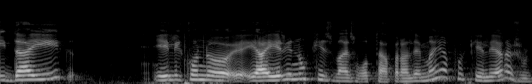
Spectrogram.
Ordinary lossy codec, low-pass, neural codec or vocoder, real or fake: none; none; none; real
